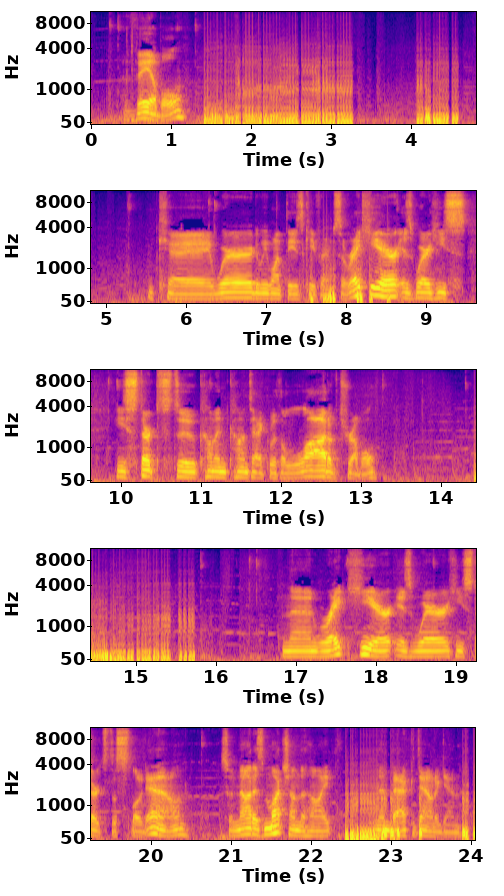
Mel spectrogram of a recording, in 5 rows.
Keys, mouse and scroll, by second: 1.3-5.3 drag, 6.3-7.4 right drag, 7.4-8.6 drag, 9.9-11.1 right drag, 11.1-13.3 drag, 14.3-15.8 drag, 16.5 right click, 17.7 right click, 18.7-20.7 drag, 22.3-24.0 drag.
